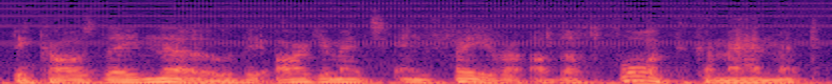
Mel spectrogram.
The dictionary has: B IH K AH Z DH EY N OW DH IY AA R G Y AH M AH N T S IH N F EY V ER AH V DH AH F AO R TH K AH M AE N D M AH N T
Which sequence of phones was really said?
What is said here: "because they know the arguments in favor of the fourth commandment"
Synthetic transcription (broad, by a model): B IH K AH Z DH EY N OW DH IY AA R G Y AH M AH N T S IH N F EY V ER AH V DH AH F AO R TH K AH M AE N M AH N T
